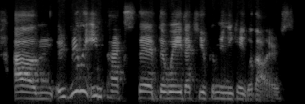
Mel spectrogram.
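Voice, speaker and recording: This woman speaks in a Colombian accent with ordinary pitch variation. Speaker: panelist, multicultural marketing professional. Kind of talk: panel discussion.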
